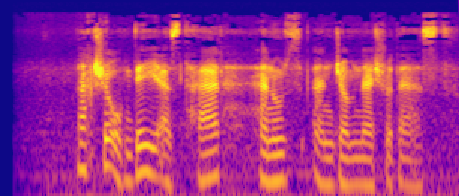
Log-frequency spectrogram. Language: Persian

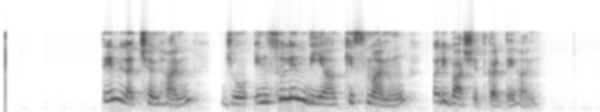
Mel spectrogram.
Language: Punjabi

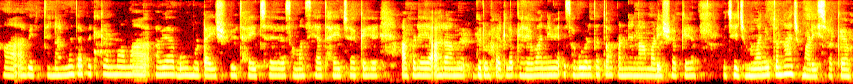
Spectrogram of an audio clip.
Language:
Gujarati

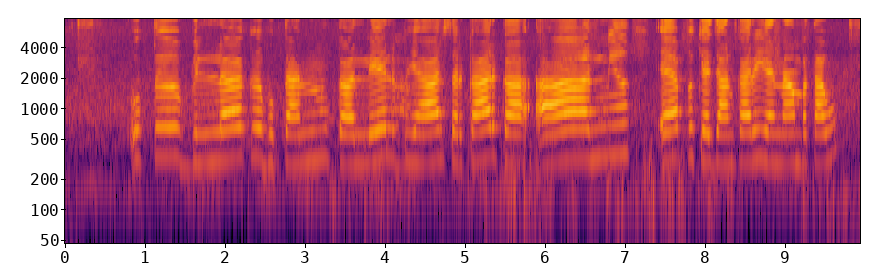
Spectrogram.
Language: Maithili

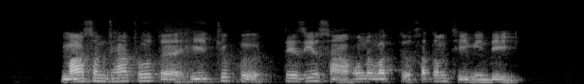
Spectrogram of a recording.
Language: Sindhi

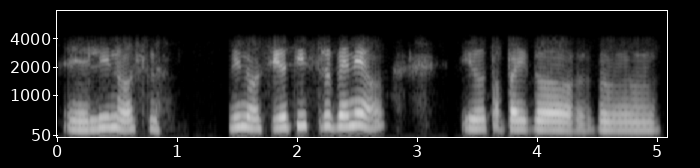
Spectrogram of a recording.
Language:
Nepali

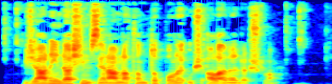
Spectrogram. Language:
Czech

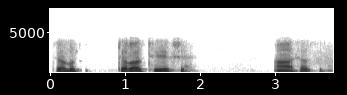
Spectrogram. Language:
Kashmiri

